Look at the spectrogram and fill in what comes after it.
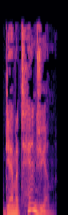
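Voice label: "gametangium", English, British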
